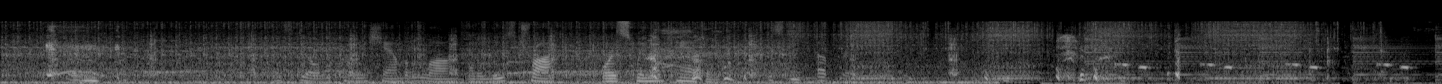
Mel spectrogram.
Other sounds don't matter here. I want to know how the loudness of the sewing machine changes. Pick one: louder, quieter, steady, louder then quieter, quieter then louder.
steady.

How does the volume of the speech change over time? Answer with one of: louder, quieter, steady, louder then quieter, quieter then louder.
louder then quieter.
